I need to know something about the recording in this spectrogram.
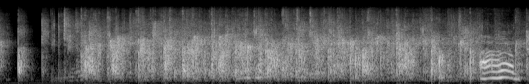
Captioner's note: applause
